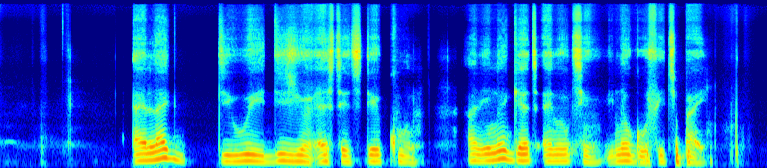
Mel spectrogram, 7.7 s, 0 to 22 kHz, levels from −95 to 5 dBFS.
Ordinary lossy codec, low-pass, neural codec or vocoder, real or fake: none; none; autoencoder, 48 kHz, 32 numbers a frame, DAC-VAE, trained on Japanese speech; fake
